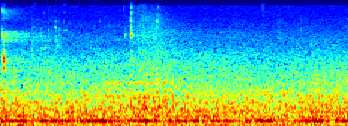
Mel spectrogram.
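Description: Quiet room tone with a steady low electrical hum and a faint tick about a second in.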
